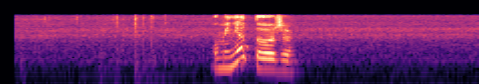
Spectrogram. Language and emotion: Russian, positive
